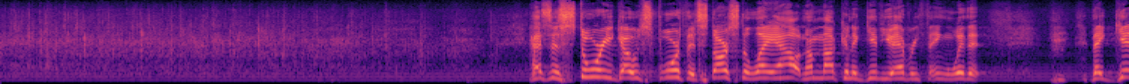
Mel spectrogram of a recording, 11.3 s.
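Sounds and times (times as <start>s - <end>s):
audience hand clapping: 0.0s - 5.0s
speech: 5.4s - 11.2s.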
